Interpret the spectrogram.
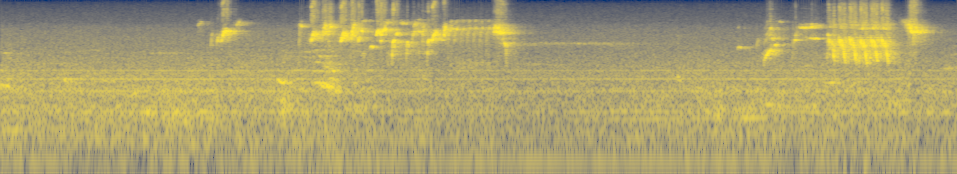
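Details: Beni Messous 'les avocats' (zaboka) style song of a European goldfinch, old recording: a high note, then a dense two-second burst of twittering, a quiet stretch, then a tight repeated trill.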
